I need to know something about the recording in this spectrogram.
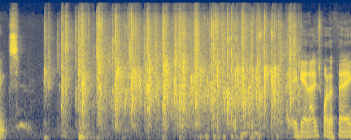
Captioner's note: audience clapping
